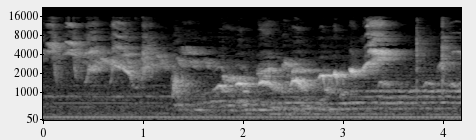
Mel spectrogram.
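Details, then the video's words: White-rumped shama song used to provoke other birds; varied loud whistles, harsh squawky notes and rising slurs in rapid irregular succession, over a steady low electrical hum. "Pancingan Emosi Murai Batu"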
